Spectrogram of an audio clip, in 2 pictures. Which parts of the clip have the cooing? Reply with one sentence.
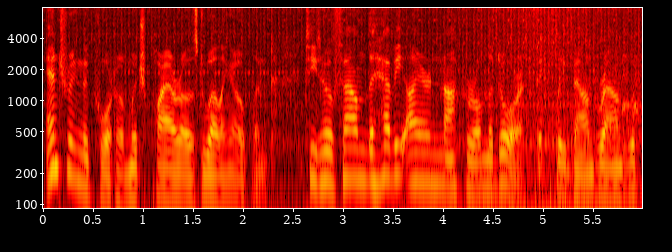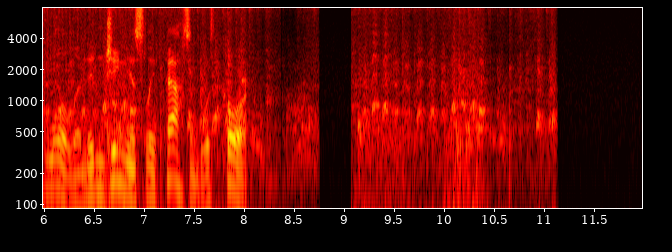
The cooing can be heard from 5.6 to 11.2 s.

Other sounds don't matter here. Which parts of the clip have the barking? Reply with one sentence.
You can't hear the barking here.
